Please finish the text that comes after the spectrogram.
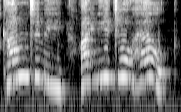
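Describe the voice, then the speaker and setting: A woman reading a storybook voices a small mother bird, fierce with grief and anger, in a high shrill voice. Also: animated, unhurried, a little mellow, slight background noise. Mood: calling.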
